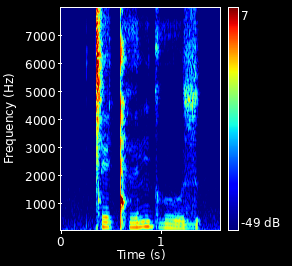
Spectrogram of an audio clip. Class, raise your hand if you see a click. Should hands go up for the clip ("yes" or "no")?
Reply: yes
